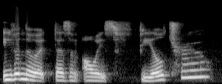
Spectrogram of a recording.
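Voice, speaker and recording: A woman's voice: medium pitch, sing-song, normal speed, mellow, highs cut off. A woman speaking as a podcast guest, talking earnestly in conversation and explaining with stories. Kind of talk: conversational interview.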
